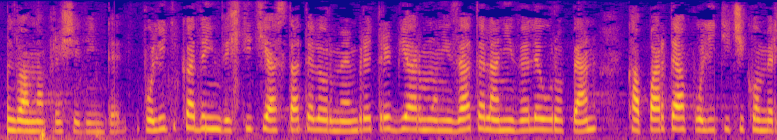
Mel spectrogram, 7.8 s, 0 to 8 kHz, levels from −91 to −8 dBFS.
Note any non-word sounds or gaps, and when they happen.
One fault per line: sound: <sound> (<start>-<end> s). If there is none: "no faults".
no faults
